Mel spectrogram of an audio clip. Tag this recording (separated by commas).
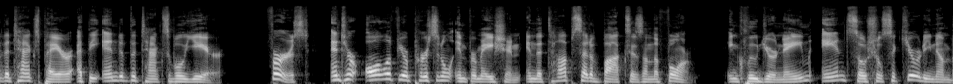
Speech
